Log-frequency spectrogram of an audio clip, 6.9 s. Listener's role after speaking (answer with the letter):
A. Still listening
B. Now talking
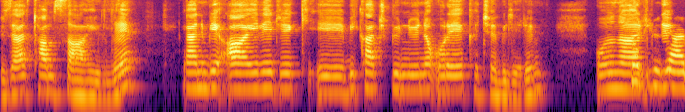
B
